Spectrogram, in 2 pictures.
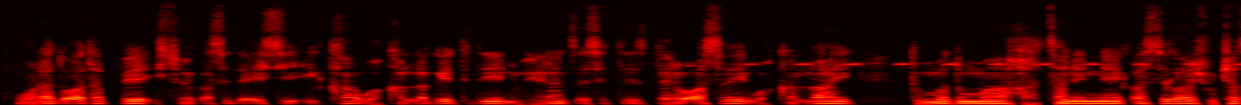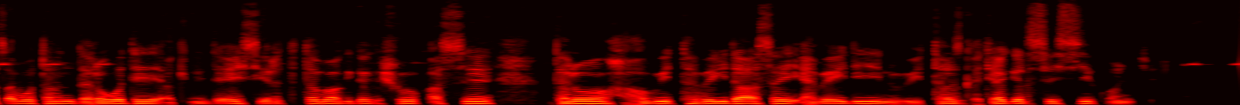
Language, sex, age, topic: Gamo, male, 18-24, agriculture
